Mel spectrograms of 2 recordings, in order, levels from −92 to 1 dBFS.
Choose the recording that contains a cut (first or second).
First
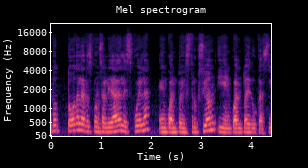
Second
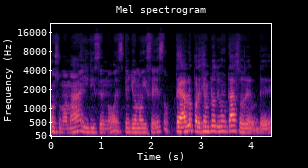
second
